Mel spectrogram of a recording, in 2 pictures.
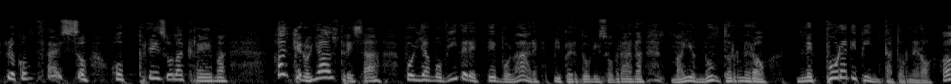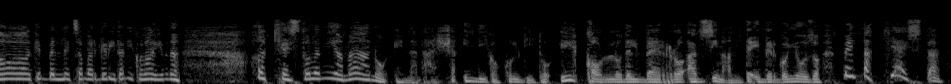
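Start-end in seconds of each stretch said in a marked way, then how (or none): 0.0-13.4 high, breathless gleeful chatter; giddy high chatter; gushing excitement. A narrator's reading. Natasha gushing in flight. 17.9-18.9 very high, slow triumphant squeal; gleeful crow. A narrator's reading. Natasha crowing about proposal.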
